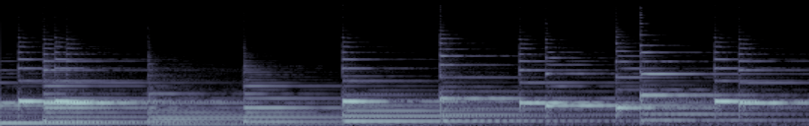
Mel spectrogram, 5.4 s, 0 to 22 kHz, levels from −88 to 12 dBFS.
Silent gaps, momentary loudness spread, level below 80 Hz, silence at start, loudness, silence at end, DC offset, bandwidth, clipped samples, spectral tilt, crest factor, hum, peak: none; 13 LU; -50 dBFS; 0 s; -25 LUFS; 0 s; under 0.1%; 7.4 kHz; under 0.1%; -7.5 dB/octave; 16 dB; none; -8 dBFS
